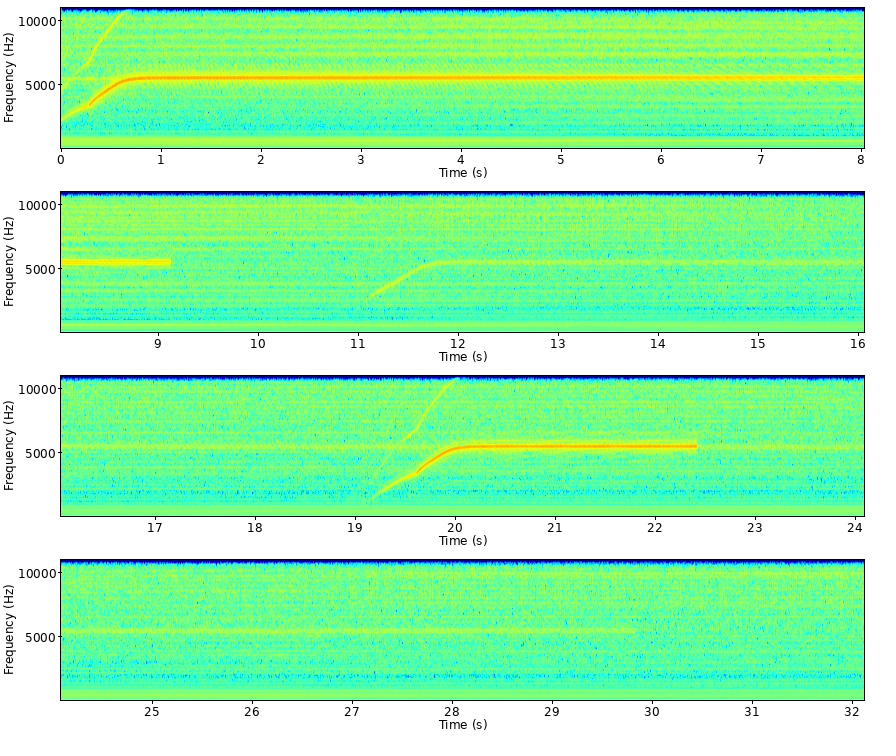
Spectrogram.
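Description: Steady electrical mains hum with a stack of steady overtones. Three times a thin high whistle glides upward and holds for a few seconds before stopping.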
